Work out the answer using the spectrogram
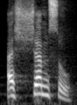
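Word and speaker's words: الشَّمْسُ: If you see the shadda after the lam, that shows us we don't pronounce the lam. You only pronounce the alif. As-sakanu. Ash-shamsu.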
